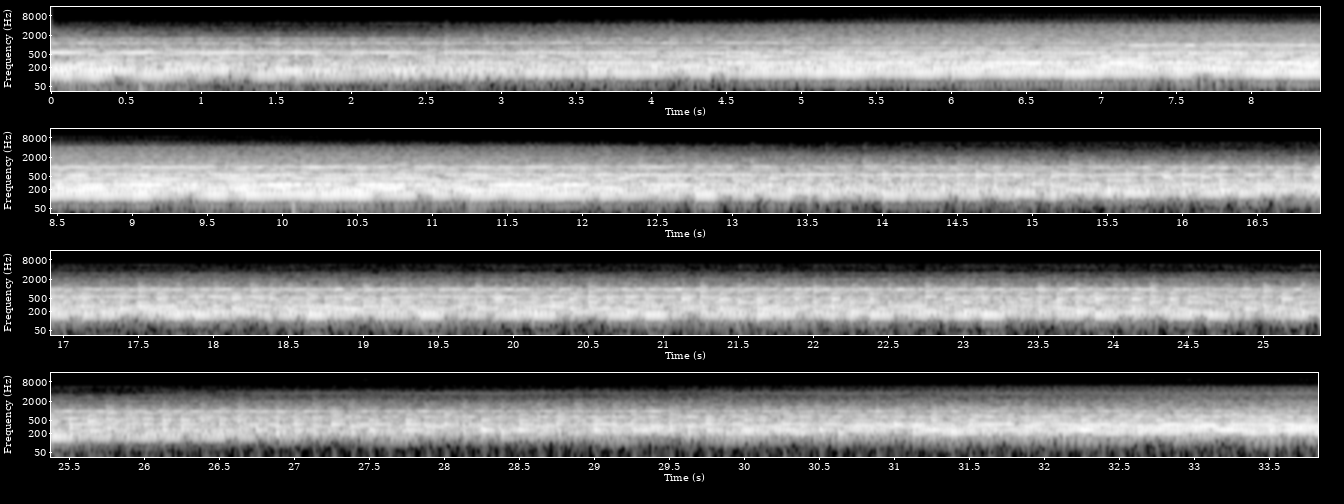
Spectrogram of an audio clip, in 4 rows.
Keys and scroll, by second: 5.7 5, 6.1 Return, 32.8 space.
